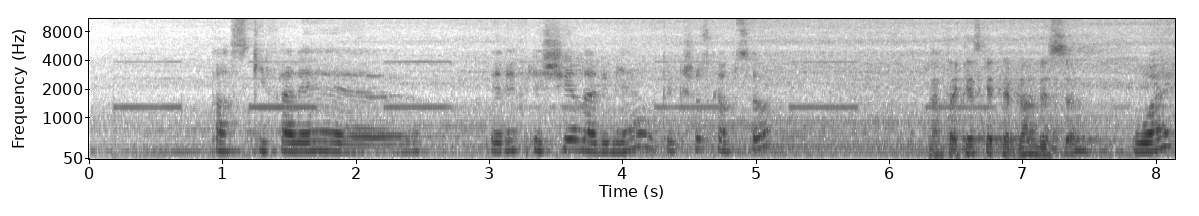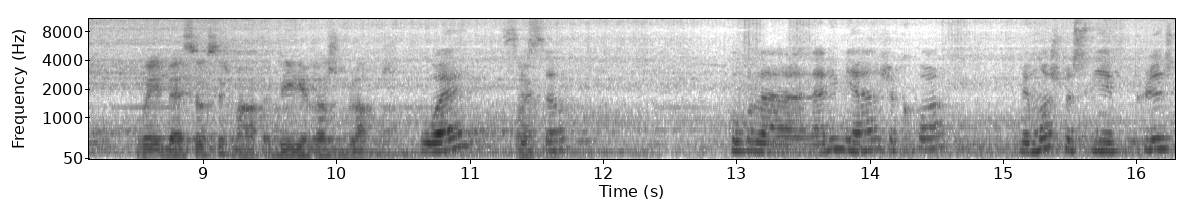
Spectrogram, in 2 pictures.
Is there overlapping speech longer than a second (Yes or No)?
No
